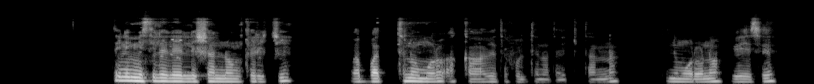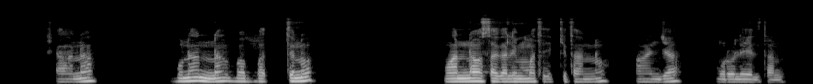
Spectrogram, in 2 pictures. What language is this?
Sidamo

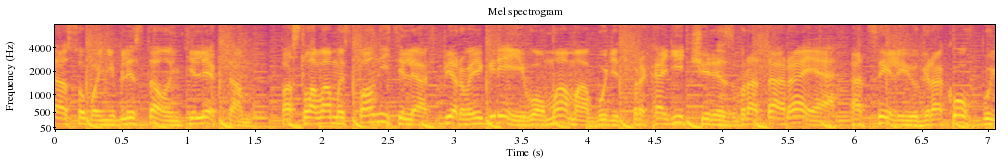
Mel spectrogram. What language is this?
Russian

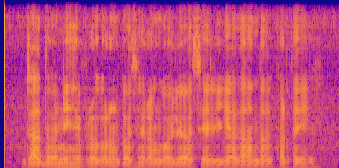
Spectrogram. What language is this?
Marathi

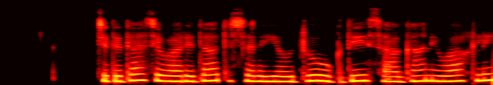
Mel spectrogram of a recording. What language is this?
Pashto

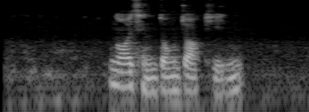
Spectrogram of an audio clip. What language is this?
Cantonese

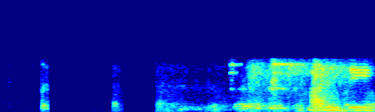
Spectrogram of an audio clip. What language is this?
Punjabi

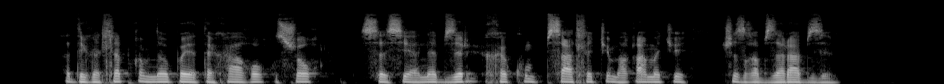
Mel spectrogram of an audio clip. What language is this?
Kabardian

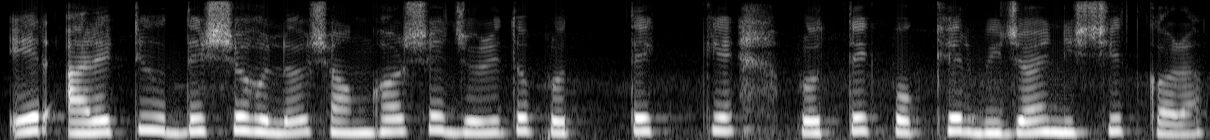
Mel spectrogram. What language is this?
Bangla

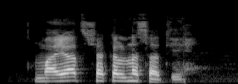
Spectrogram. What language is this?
Pashto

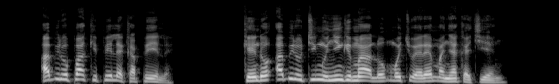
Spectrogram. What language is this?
Luo (Kenya and Tanzania)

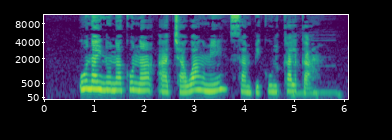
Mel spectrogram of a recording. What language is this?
Jauja Wanca Quechua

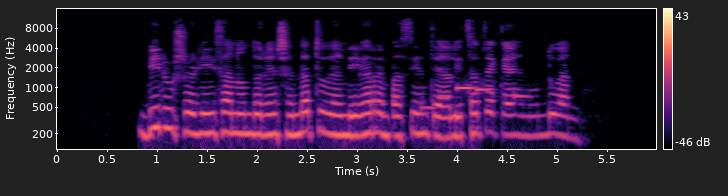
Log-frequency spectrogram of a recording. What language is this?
Basque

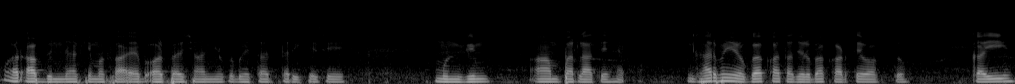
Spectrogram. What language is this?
Urdu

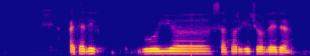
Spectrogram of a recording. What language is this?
Uzbek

